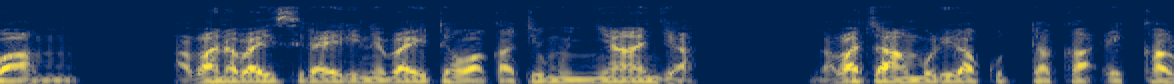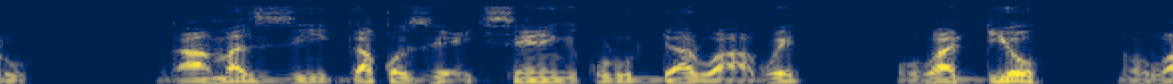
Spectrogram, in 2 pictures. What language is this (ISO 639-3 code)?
lug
